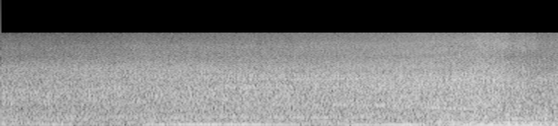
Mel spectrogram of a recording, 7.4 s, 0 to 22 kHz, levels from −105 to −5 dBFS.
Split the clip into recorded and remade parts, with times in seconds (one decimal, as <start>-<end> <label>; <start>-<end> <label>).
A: 0.0-4.6 recorded; 4.6-5.8 remade; 5.8-7.4 recorded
